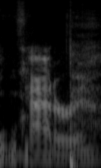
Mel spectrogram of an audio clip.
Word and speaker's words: Pateryn: I'm assuming that's more it's Pateryn. Pateryn.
